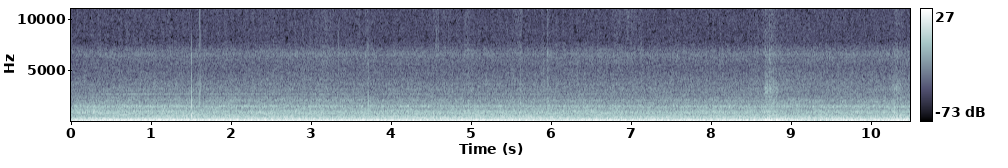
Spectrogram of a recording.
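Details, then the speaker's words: 1977 Pontiac Grand LeMans; owner tries blipping throttle to bring it off high idle but it stays up; fast steady idle not dropping back, stuck high idle. "let's see if we get her off this high idle"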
